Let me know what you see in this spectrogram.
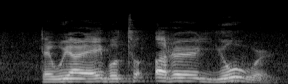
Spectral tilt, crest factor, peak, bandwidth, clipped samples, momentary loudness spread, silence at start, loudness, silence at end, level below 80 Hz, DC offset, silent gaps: -7 dB/octave; 16 dB; -4 dBFS; 9.2 kHz; under 0.1%; 8 LU; 0.4 s; -20 LUFS; 0.15 s; -64 dBFS; under 0.1%; none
